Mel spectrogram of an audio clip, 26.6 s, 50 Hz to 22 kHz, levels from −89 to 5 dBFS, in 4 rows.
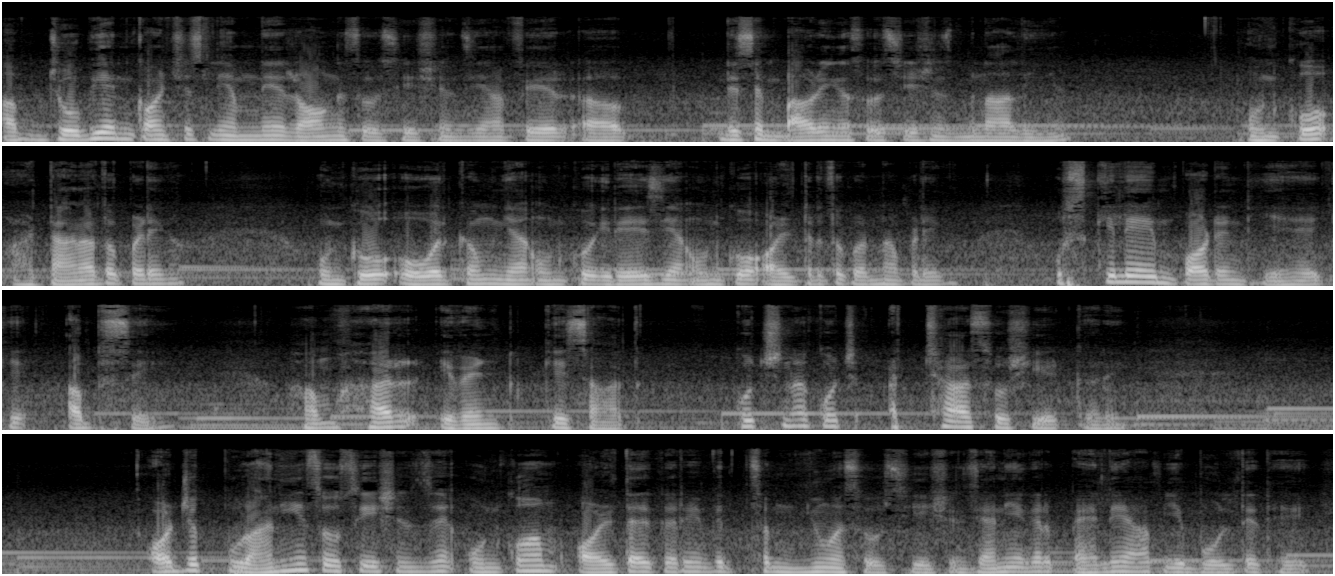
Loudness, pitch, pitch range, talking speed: -24 LUFS, 115 Hz, 105-130 Hz, 155 wpm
